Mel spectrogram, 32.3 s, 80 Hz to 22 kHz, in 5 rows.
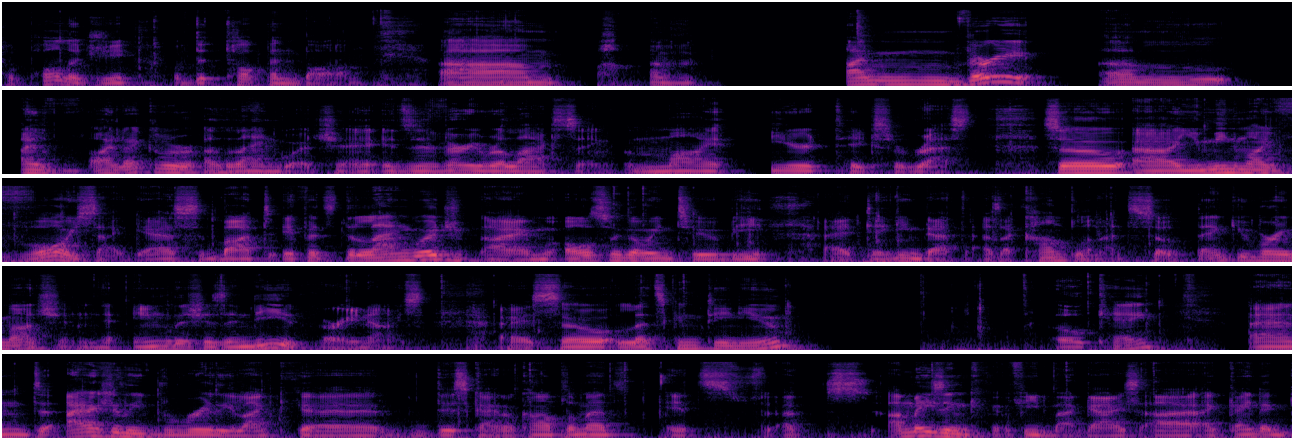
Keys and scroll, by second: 15.2 2, 17.1 alt+t, 17.2 alt+z, 17.7 F3, 19.1 r, 20.2-21.0 typing, 23.1 r, 24.0 w, 27.5 alt+2.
